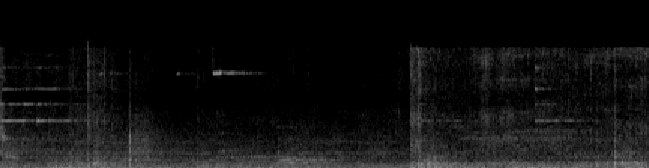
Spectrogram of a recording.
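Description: Outdoor open-air ambience with faint distant voices over a steady low rumble, and a short knock about three seconds in.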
